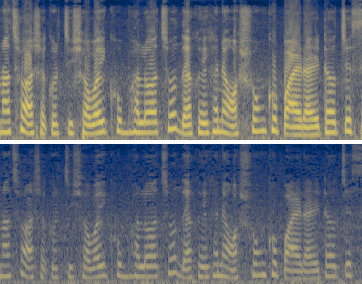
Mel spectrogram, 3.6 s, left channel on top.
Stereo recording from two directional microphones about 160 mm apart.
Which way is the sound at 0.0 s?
50° left (ahead or behind).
